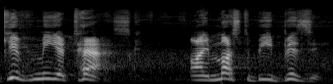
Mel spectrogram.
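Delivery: a demon hungry for work, pleading loudly; eager demon. Acted. Demon begging its master for work.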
